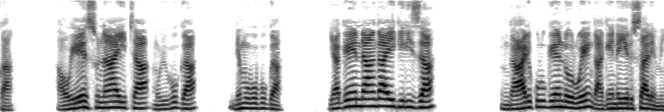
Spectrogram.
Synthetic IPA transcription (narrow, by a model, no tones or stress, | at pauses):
a̰ | a̰wo̞je̞sunaːjitamuβiβuɡa | ne̞muβuβuɡa | jaɡe̞ːndaːŋɡaːjiɡiɾiza | ŋɡaːlikuluɡe̞ːndo̞lwe̞ŋɡaːɡe̞ːndaje̞ɾusaːle̞mu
